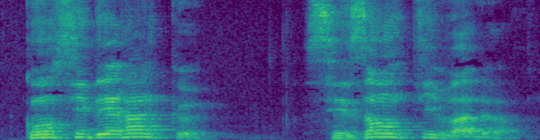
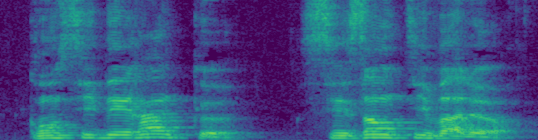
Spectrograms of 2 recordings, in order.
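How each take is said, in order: Both takes have the same delivery.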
